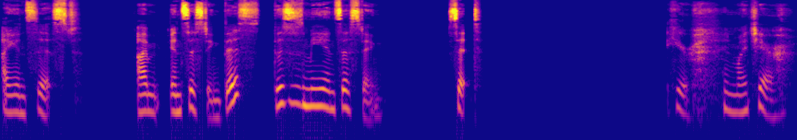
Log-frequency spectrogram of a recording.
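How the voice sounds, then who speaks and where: A woman's voice: fairly low pitch, animated, slow pace, pauses often, darkish tone, slightly rough, dry recording, clean studio sound. A woman acting in an intimate ASMR roleplay as a hair stylist, talking casually in a caring, teasing way.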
